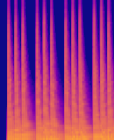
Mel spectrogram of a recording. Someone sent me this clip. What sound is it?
BS-psy bass E minnor
triplet, dance, psytrance, trance, bass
